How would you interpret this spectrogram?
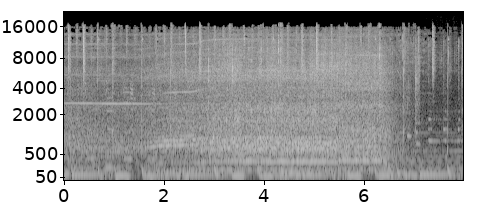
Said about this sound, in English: Another option for removing lumps is to just blend them out. You can use a countertop blender or an immersion blender. Let's see how well this works. Should be pretty good.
